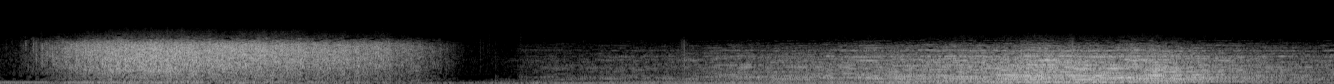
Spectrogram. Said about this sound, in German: Von allen Türmen entbieten die Glocken der Stadt den Deutschen jenseits der Grenzen ihren ehernen Gruß.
